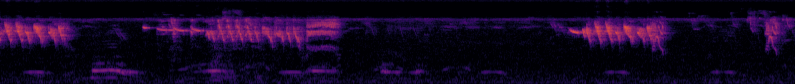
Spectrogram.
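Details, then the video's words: Cicada called "metralha", singing in nature: harsh, buzzy, rapidly pulsed bursts lasting from under a second to about two seconds, separated by pauses, with faint low whistled notes from other animals underneath. "Cigarrinha. METRALHA .de canto na natureza"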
